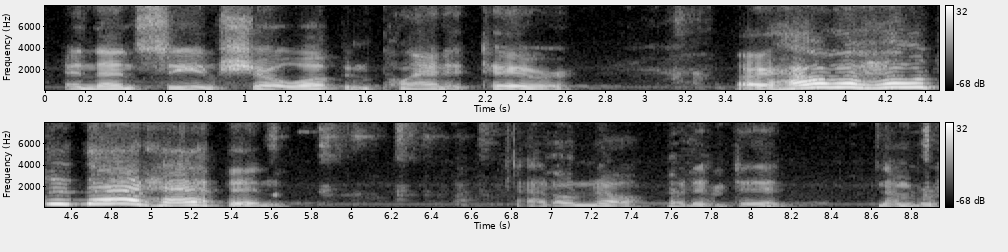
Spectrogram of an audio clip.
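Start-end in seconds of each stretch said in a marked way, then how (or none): 3.5-5.6 much higher, louder incredulous yelp; mock disbelief. Host mocks the movie's plot hole, in loud disbelief. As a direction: squeal it in fake outrage.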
